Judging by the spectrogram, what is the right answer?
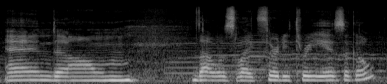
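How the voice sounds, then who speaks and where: A woman's voice: medium pitch, completely flat delivery, slow, rough recording. A middle-aged woman from Barbados with a Caribbean accent, telling a personal story in an interview. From Barbados, born in Saint Vincent. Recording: faint music behind the voice.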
